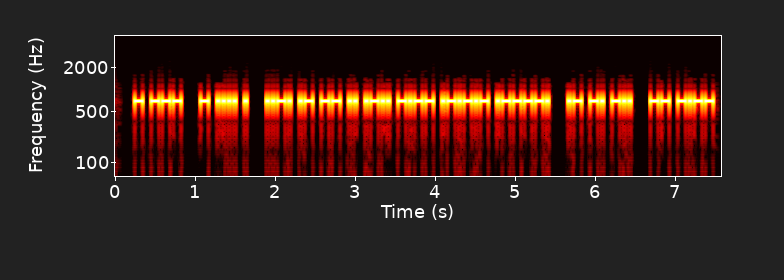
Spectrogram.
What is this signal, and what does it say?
Morse code, heard as a keyed tone, about 34 wpm, 700 Hz. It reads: TO THE FAMILY.' AND MY
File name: Pinocchio / Pinocchio ch7 35 35 ik1hge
